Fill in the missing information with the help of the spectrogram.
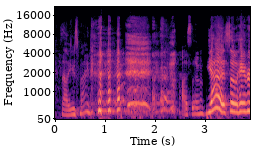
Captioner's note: laughs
